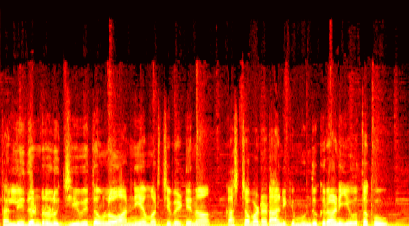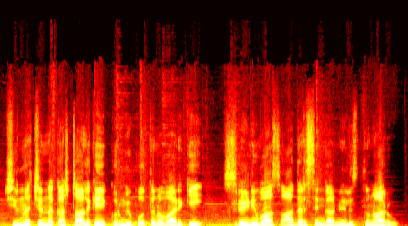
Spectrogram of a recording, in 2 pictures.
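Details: Adult news narrator; Typical speech.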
